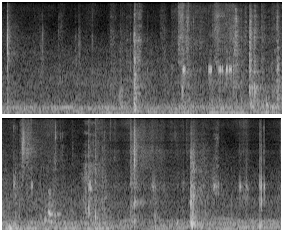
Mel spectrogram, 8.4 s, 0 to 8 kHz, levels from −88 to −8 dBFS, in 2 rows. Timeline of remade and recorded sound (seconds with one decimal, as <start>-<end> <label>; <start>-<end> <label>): 0.0-5.8 recorded; 5.8-7.2 remade; 7.2-7.7 recorded; 7.7-8.4 remade

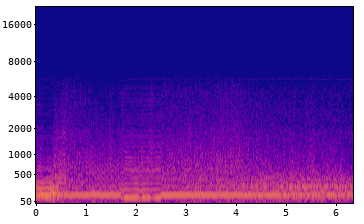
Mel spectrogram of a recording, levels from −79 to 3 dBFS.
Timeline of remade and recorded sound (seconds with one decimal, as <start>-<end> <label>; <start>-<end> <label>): 0.0-0.6 remade; 0.6-1.7 recorded; 1.7-2.5 remade; 2.5-6.3 recorded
